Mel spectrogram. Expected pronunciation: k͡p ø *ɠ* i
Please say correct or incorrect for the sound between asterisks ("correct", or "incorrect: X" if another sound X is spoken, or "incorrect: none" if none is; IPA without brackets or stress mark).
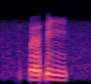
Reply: incorrect: ɗ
